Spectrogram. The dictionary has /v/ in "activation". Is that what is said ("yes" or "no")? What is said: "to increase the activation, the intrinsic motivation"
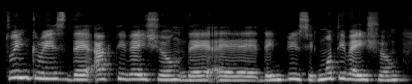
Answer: no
